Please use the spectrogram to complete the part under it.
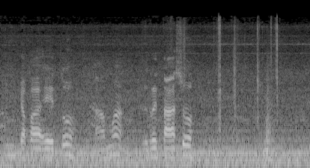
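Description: Plastic wrapping crinkles as a hand handles meat packages.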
